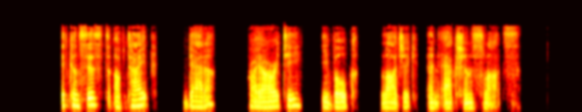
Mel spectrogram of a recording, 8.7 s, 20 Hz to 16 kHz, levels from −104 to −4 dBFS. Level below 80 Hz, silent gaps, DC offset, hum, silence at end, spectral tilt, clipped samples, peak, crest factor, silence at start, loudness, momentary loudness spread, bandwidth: -58 dBFS; 2.36-2.74 s, 3.23-3.70 s, 4.53-4.81 s, 5.37-5.70 s, 6.27-6.39 s; under 0.1%; none; 0.95 s; -4.5 dB/octave; under 0.1%; 0 dBFS; 22 dB; 0.9 s; -21 LUFS; 12 LU; 7.8 kHz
